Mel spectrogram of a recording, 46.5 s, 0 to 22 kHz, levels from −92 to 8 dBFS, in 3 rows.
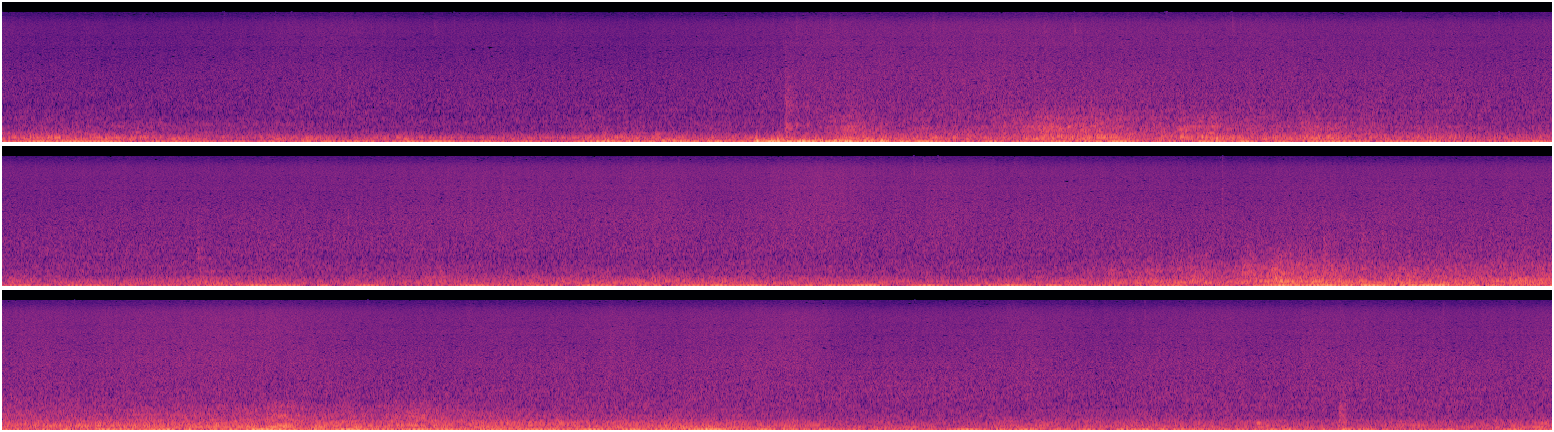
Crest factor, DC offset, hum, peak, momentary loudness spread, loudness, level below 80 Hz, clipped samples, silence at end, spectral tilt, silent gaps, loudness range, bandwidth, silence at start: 20 dB; under 0.1%; none; -6 dBFS; 7 LU; -29 LUFS; -32 dBFS; under 0.1%; 0 s; -4 dB/octave; none; 6 LU; 16.5 kHz; 0 s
